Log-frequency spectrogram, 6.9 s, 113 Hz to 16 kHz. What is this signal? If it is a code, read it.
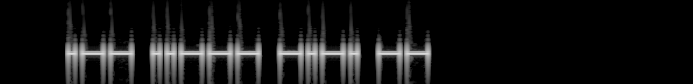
Morse code, heard as a keyed tone, about 17 wpm, 700 Hz. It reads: W2CM
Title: USA Call Signs - 4 Characters - Repeated 2x - 17wpm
